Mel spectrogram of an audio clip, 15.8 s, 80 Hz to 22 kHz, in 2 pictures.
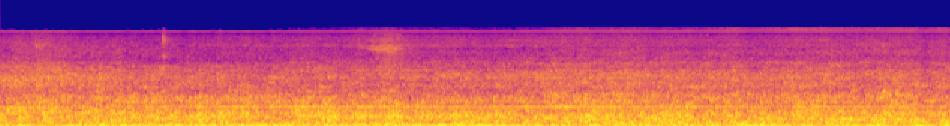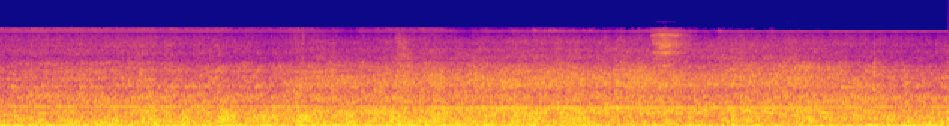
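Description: Running noise of a JR West 201 series electric commuter train heard from inside the driver's cab: a steady low rumble with a faint steady tone over it and a few faint ticks.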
